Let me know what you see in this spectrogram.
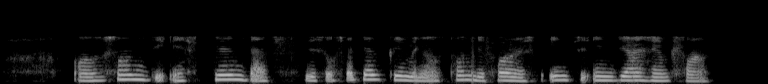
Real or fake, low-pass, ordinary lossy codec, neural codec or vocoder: fake; 3.6 kHz; Opus, 32 kbps; codec, 44.1 kHz, 3.4 kbps, Pupu-Codec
